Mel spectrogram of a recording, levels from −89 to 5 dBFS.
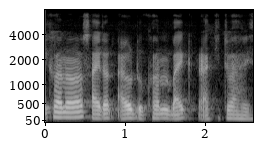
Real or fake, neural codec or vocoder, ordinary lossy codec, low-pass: real; none; none; 7.2 kHz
